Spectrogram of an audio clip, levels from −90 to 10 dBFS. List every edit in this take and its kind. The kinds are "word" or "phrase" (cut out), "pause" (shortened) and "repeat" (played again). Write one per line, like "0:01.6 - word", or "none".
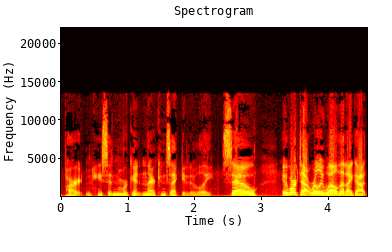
0:02.4 - pause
